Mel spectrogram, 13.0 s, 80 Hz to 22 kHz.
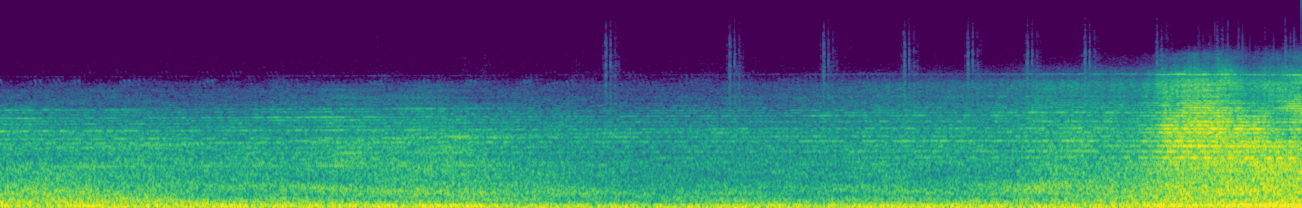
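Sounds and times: jet engines at takeoff power: 0.0 - 13.0.

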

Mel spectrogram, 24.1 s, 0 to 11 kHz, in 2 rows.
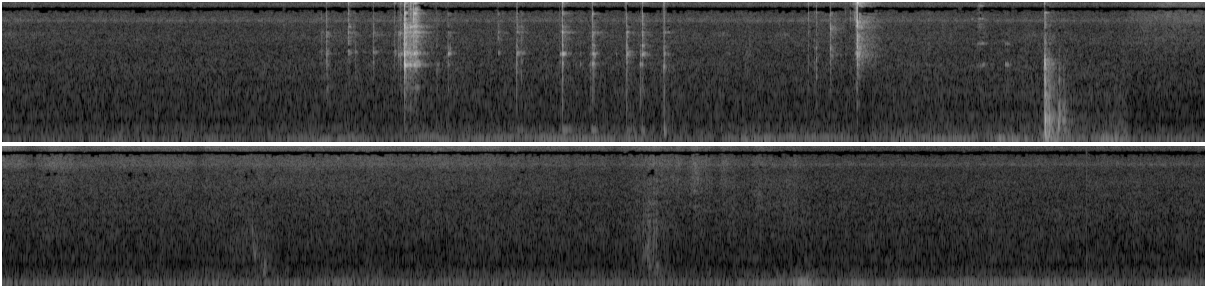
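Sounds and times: glassware clinking: 3.2 - 6.7.

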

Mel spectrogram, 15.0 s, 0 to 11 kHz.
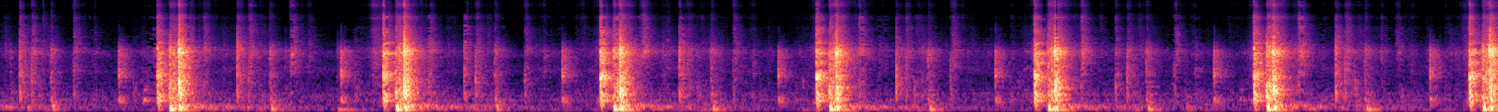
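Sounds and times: tennis ball struck with racket: 0.1 - 14.9
ball thudding into rebounder: 1.5 - 2.8, 3.8 - 5.1, 6.0 - 7.3, 8.1 - 9.4, 10.4 - 11.6, 12.5 - 13.4, 14.6 - 14.9.

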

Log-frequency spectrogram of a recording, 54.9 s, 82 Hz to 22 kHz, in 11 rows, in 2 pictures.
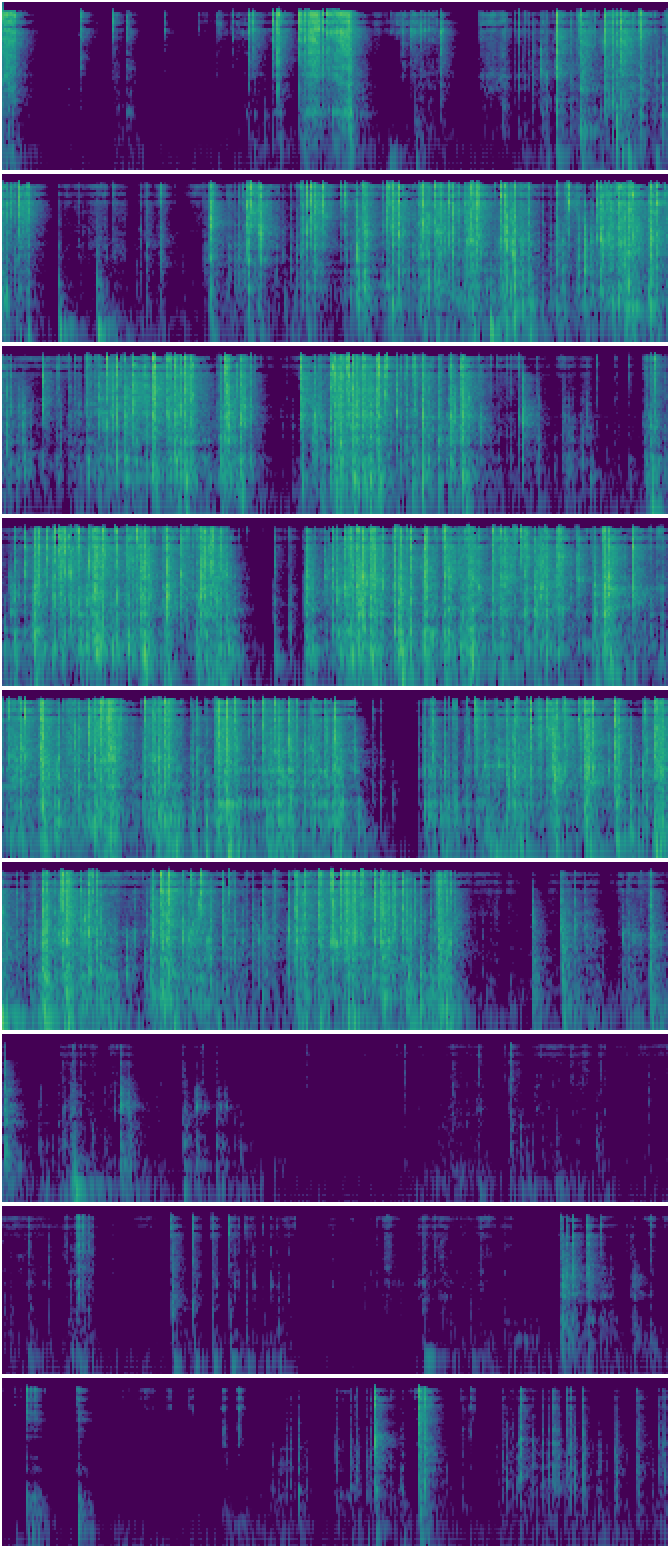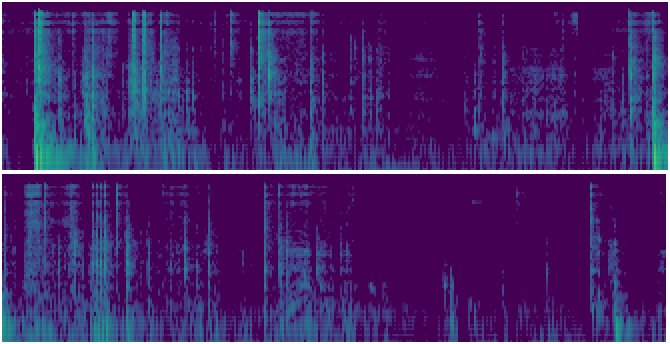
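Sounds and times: plastic wrap crinkling: 6.5 - 28.4.

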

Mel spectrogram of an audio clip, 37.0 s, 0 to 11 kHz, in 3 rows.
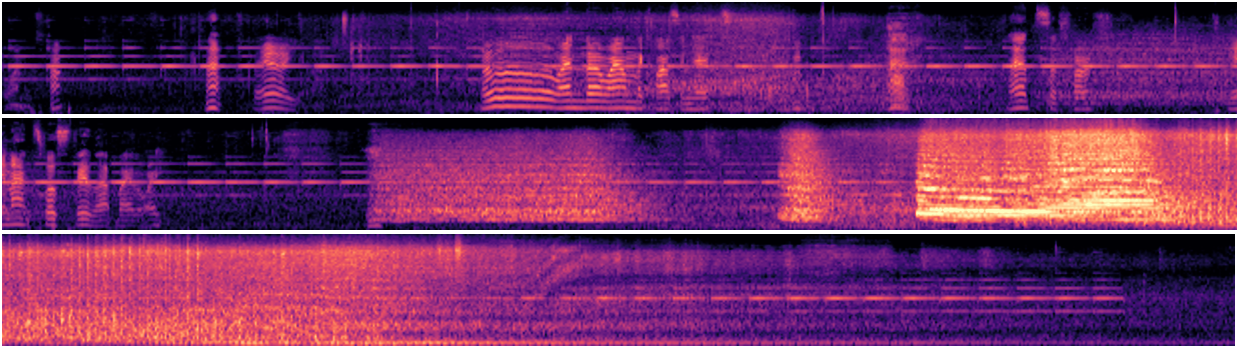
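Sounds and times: train passing with low rumble: 0.0 - 37.0
train horn blasts: 16.0 - 19.0, 20.1 - 20.8, 21.4 - 24.3.

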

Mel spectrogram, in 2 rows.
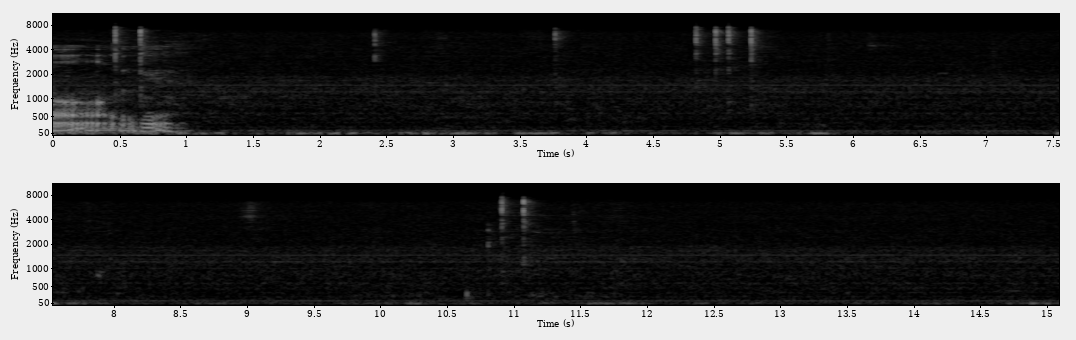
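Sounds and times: computer mouse clicks: 0.4 - 0.8, 2.3 - 2.6, 3.7 - 4.0, 4.8 - 5.4, 10.6 - 11.6.

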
